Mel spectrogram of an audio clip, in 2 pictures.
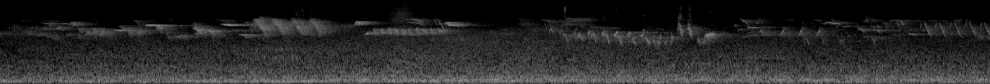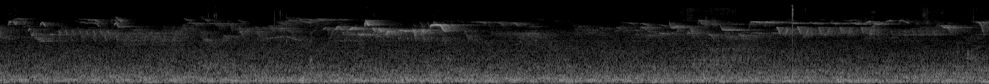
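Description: eurasian wren singing

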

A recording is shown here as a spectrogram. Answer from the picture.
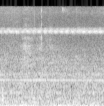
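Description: cricket chirping

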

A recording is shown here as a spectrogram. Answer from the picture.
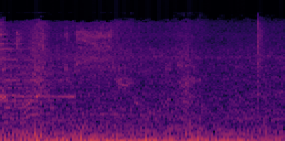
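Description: garbage truck passing outside

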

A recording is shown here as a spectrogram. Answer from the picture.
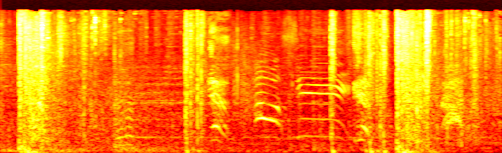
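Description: video game gunfire

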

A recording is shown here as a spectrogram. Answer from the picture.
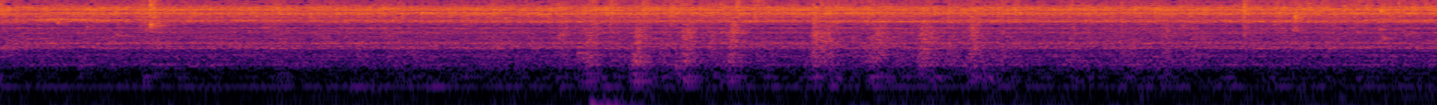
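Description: running shower water

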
